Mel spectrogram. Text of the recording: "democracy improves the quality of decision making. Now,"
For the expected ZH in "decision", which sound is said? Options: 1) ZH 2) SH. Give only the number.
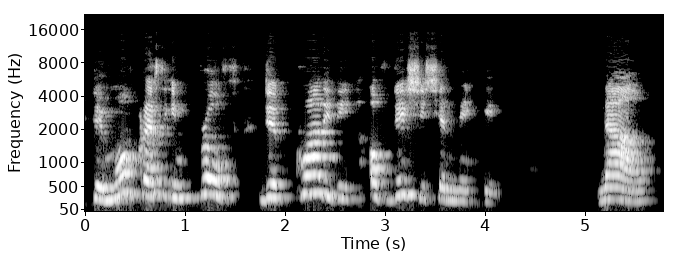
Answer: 2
